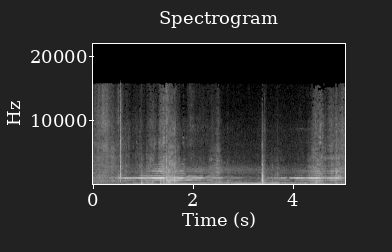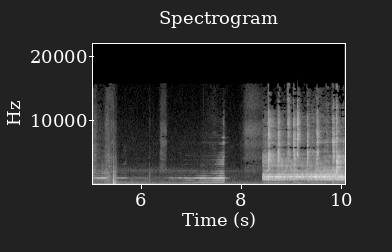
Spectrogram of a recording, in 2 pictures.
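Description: Electronic music played through the Ghia A7 tablet's small built-in loudspeaker: sparse, thin held notes with a few clicks at first, a short drop-out around the eight-second mark, then much louder and fuller music for the last second and a half.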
